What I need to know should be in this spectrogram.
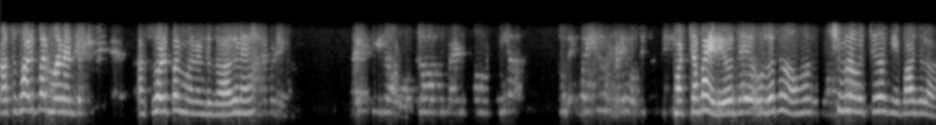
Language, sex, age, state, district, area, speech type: Dogri, female, 18-30, Jammu and Kashmir, Samba, rural, conversation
